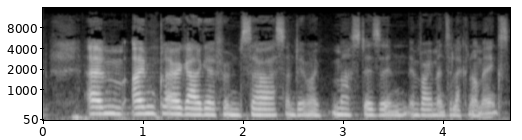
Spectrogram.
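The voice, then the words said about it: Congested, stuffy-nosed voice. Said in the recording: “I have a cold.”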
